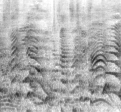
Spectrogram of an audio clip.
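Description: Young girls' voices talking and calling out excitedly.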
